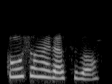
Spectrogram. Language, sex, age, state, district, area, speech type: Odia, female, 18-30, Odisha, Malkangiri, urban, conversation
